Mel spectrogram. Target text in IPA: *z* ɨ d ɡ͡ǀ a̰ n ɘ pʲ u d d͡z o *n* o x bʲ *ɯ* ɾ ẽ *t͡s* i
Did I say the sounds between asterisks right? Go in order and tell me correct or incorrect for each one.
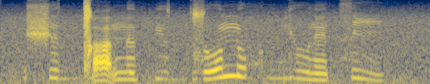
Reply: incorrect, correct, incorrect, correct

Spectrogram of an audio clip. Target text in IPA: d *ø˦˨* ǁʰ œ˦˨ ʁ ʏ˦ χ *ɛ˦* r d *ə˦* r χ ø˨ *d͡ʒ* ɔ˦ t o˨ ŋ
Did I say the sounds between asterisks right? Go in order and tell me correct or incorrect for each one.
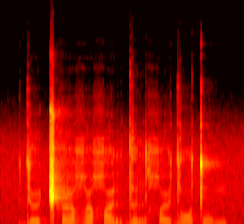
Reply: correct, incorrect, correct, incorrect

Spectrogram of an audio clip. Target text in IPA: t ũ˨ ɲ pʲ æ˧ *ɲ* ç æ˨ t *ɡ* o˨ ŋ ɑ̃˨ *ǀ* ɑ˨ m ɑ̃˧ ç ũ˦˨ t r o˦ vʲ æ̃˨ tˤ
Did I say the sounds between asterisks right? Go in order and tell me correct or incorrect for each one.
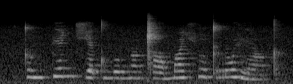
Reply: correct, incorrect, incorrect

